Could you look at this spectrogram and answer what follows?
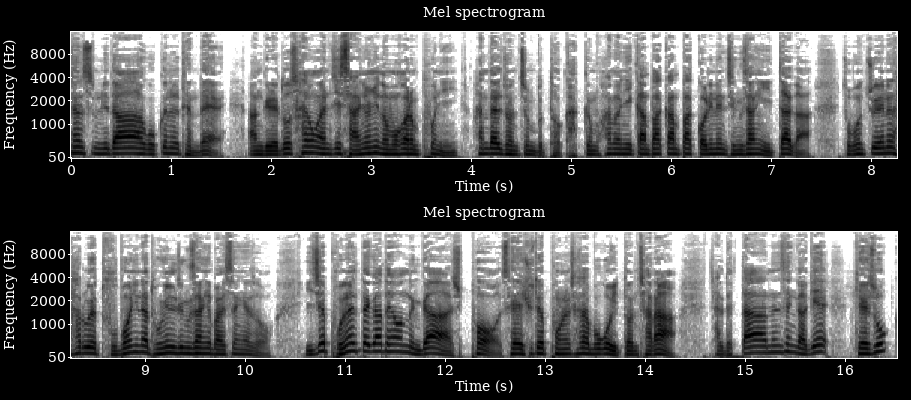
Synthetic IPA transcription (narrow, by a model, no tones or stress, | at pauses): ans͈ɯmɲidaɦaɡok͈ɯnɯɭtʰe̞nde̞̰ | aŋɡɯɾe̞dosʰajoŋɦand͡ʑisaɲʌɲinʌmʌɡanɯnpʰoɲḭhandaɭd͡ʑʌnt͡ɕ͈ɯmbutʰʌkak͈ɯmɸwamjʌɲik͈ampʰak͈ampʰak͈ʌɾinɯnt͡ɕɯŋs̬ʰaŋiːt̚t͈aɡa̰t͡ɕʌbʌnt͡ɕ͈ue̞nɯnɦaɾue̞tubʌɲinatoŋiɭd͡ʑɯŋsʰaŋipaɭs͈e̞ŋɦe̞sʰʌ̰ | id͡ʑe̞poneɭt͈e̞ɡade̞ʌnːɯnɡaɕʰi̥pʰʌ̰sʰe̞çjude̞pʰonɯɭt͡ɕʰad͡ʑaboɡoit̚t͈ʌnt͡ɕʰaɾa̰ | t͡ɕaɭdwe̞t̚t͈anɯnsʰe̞ŋɡaɡe̞ | ke̞s̬ʰok̚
